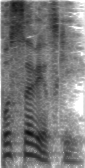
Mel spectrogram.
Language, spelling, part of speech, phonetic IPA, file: Russian, постсоветский, adjective, [pəst͡ssɐˈvʲet͡skʲɪj], Ru-постсоветский.ogg
- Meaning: 1. post-Soviet (after the dissolution of the Soviet Union) 2. post-Soviet (relating to countries which were formerly part of the Soviet Union)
